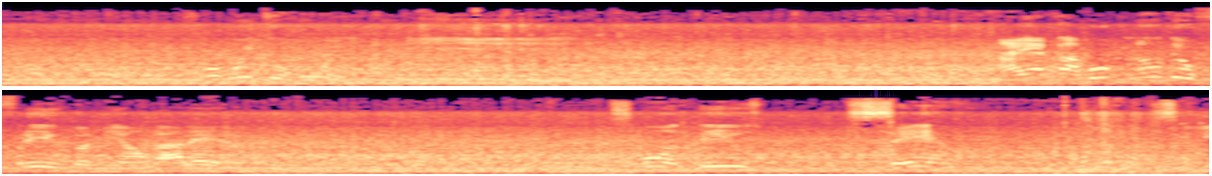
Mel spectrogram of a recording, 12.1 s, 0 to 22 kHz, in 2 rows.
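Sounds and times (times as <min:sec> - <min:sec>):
truck diesel engine running: 0:00.0 - 0:12.0
tyre and road noise: 0:00.0 - 0:12.0.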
